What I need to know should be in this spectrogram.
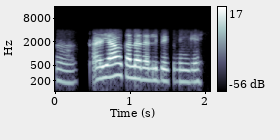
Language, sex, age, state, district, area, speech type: Kannada, female, 30-45, Karnataka, Udupi, rural, conversation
